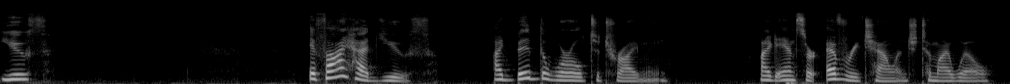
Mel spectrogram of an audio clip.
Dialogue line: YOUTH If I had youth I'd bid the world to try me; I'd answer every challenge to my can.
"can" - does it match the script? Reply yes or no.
no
